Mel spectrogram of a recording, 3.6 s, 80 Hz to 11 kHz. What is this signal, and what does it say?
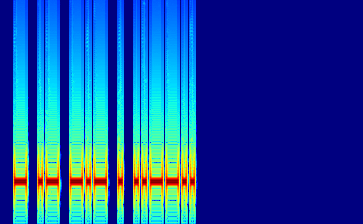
Morse code, heard as a keyed tone, about 30 wpm, 700 Hz. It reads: TAKE?
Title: Sentences from Top 1000 Words - Review Part 1 - 30wpm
